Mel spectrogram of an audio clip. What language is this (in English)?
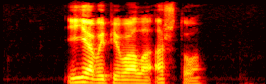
Belarusian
